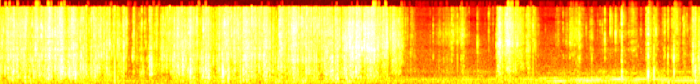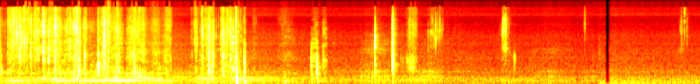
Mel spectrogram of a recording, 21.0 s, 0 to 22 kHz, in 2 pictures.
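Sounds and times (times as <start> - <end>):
plastic wrapper crinkling: 0.0 - 12.8, 13.4 - 14.2.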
